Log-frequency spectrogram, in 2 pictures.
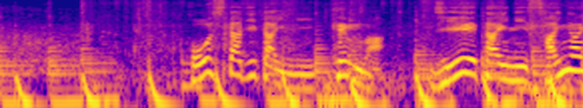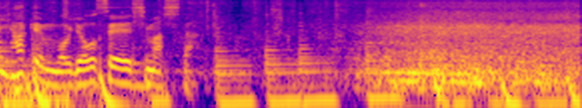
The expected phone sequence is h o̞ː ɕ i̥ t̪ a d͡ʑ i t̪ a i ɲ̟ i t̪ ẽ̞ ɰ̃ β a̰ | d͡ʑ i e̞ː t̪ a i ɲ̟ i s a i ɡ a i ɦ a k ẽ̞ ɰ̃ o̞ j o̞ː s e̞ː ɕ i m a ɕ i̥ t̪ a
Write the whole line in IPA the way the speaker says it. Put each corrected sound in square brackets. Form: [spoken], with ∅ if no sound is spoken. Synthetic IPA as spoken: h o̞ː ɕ i̥ t̪ a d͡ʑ i t̪ a i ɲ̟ i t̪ ẽ̞ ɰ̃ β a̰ | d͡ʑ i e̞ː t̪ a i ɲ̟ i s a i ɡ a i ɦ a k ẽ̞ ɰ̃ o̞ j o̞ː s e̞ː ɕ i m a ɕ i̥ t̪ a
